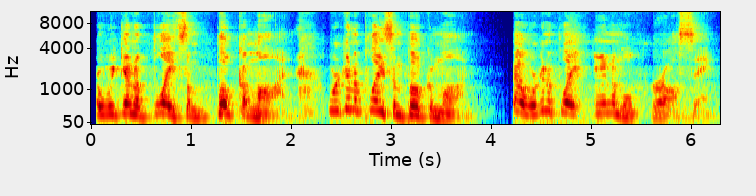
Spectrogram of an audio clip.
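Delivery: put-on celebrity voice, pitched well up; Patrick Warburton. Streamer announces the game to viewers as Patrick Warburton, celebrity impression. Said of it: "I'm gonna talk like Patrick Warburton".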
